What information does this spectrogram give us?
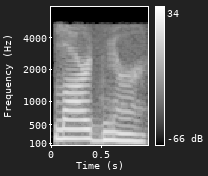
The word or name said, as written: Lardner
